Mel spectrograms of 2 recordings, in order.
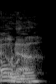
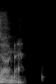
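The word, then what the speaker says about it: Onah: Am I pronouncing his last name right? Ona. Okay, cool. Julius Ona.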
